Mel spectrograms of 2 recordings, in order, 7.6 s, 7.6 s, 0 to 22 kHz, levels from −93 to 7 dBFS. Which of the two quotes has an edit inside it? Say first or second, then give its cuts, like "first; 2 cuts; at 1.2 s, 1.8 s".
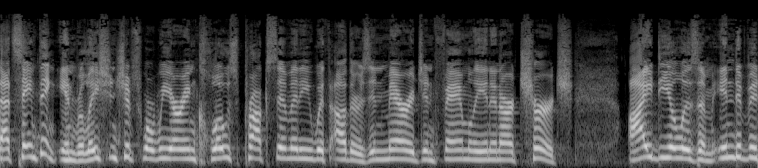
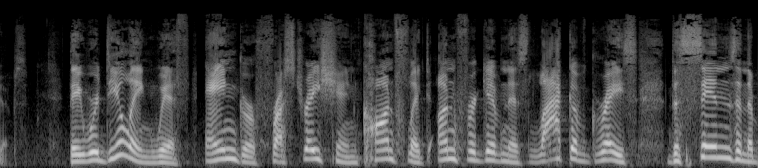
second; 1 cut; at 2.0 s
